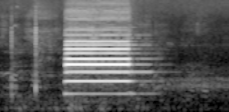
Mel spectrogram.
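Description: A single short horn toot, a steady pitched beep lasting about two-thirds of a second, sounded as the start signal for the dressage test.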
